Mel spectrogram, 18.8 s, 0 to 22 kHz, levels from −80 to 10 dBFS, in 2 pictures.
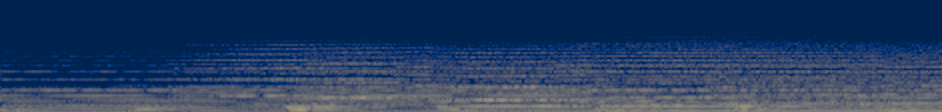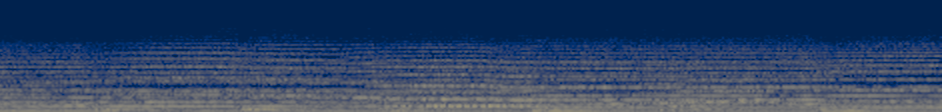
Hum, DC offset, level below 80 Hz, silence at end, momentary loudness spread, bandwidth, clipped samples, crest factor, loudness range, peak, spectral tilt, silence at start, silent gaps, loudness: none; under 0.1%; -38 dBFS; 0 s; 9 LU; 7.6 kHz; under 0.1%; 14 dB; 3 LU; -18 dBFS; -8.5 dB/octave; 0 s; none; -33 LUFS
